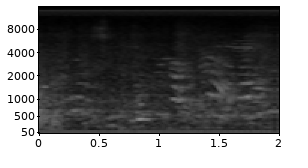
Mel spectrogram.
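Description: Faint background chatter of people in the room over a low, steady electrical hum.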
